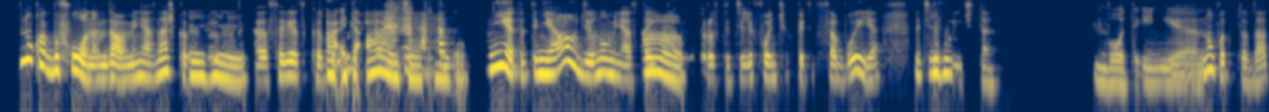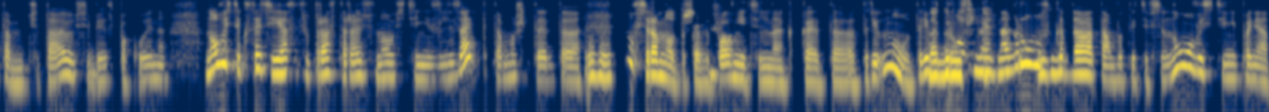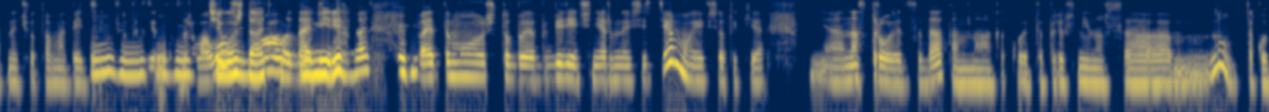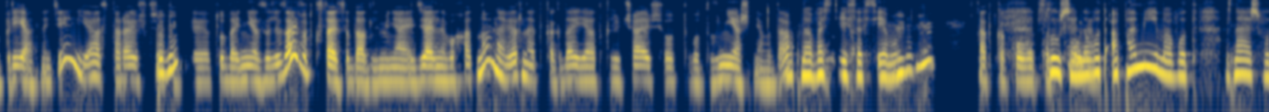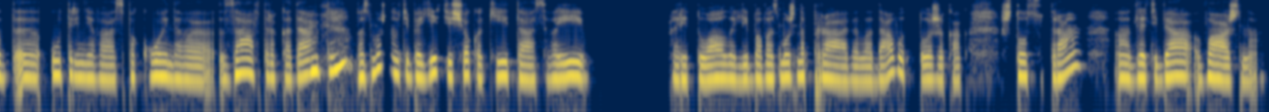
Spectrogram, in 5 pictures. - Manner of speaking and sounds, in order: chuckle; other background noise; chuckle; tapping
- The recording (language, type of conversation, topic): Russian, podcast, Чем ты обычно занимаешься, чтобы хорошо провести выходной день?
